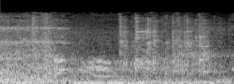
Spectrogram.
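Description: A mechanical film sound effect: a whirring with a steady high whine, then a quick run of sharp clicks a little after a second in, over a low rumble.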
